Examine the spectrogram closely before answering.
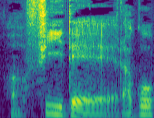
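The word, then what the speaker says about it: fide: 그래서 믿음은 피데라고 발음하는데 솔라 피데.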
